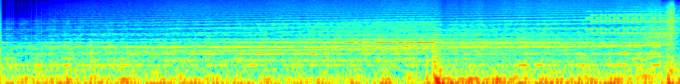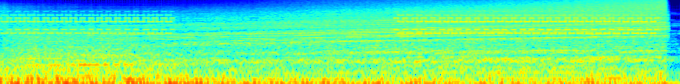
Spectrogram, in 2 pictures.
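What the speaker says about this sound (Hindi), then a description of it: "रिंग तो जा रही है" A phone's electronic ringtone plays in repeated tonal bursts over a steady hum, with a sharp click partway through; no voices.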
